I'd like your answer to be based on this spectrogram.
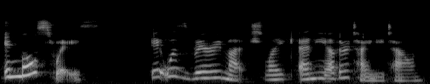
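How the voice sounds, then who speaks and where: Woman, higher-pitched voice, creaky edges, expressive children's read-aloud, simple explanatory asides. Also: measured pace, muffled recording. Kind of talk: read-aloud picture book narration with casual asides to young listeners.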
